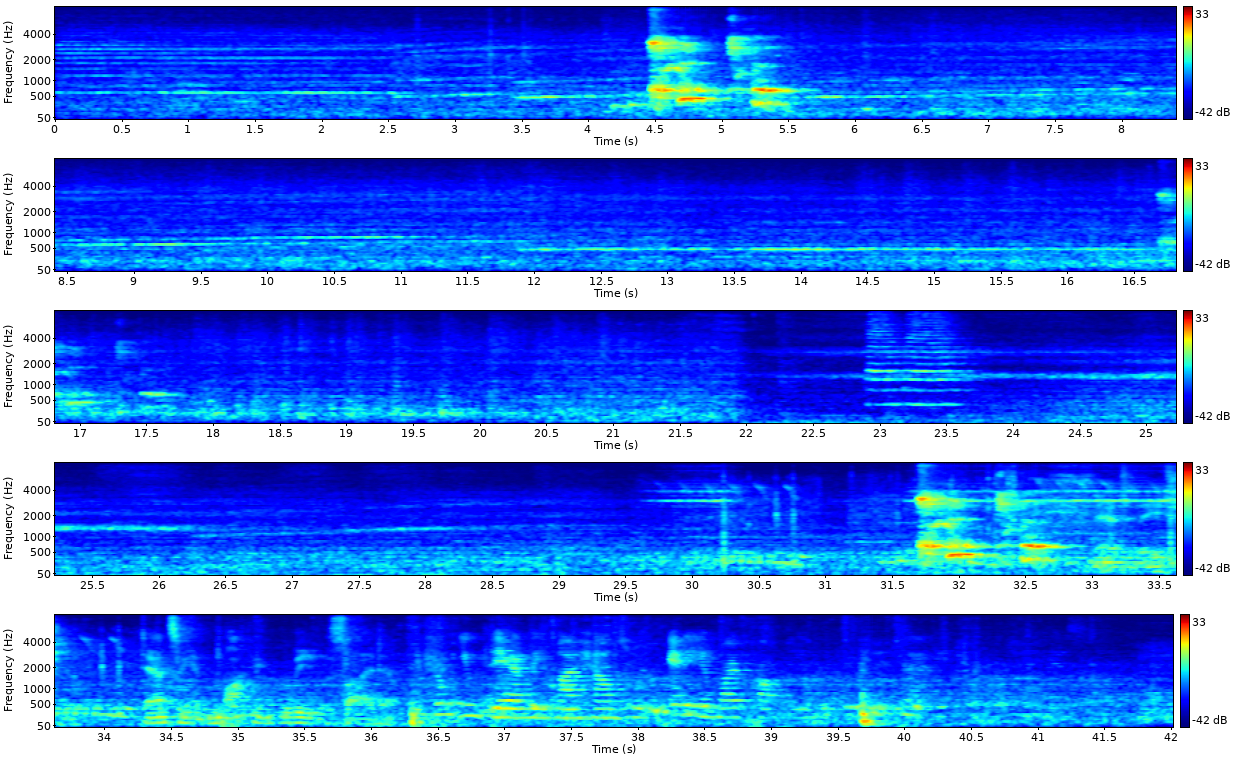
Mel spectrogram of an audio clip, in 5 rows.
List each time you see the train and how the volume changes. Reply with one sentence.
You can hear the train from 0.0 to 41.9 s, at a steady volume.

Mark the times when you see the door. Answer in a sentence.
The door can't be heard in this clip.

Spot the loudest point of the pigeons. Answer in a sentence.
The loudest moment of the pigeons is at 40 seconds.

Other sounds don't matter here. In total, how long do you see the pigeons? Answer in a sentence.
You can hear the pigeons for 11 seconds altogether.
